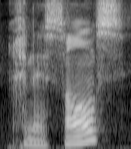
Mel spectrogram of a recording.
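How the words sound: It is said with a French pronunciation. "The French say Renaissance in the original French"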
